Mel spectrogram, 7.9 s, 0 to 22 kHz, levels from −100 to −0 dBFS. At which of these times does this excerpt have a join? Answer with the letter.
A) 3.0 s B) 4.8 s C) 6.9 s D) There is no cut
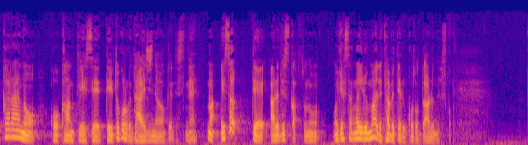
A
